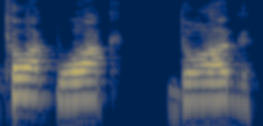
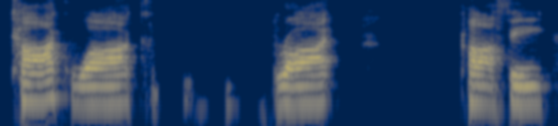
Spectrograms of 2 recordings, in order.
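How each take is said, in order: First: "talk, walk, dog" with rounded "aw" vowels; New York accent on each listed word; New York diphthong. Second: "Talk, walk, brought, coffee" with open "ah" vowels; measured drill with no New York "aw"; corrected vowels. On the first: Shown as a demonstration. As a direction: say "tawk, wawk, dawg". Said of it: "it's a diphthong". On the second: Retold or imitated. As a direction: read "tahk, wahk, braht, cahffee", word by word. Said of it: "go down the sheet and say it all".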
